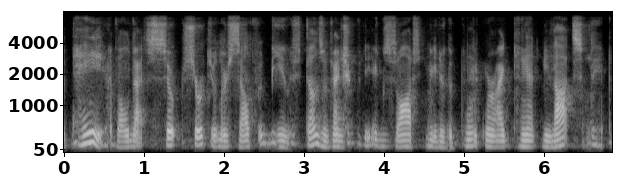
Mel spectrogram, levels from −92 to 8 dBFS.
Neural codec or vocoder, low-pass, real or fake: autoencoder, 22.05 kHz, a latent of 192 numbers a frame, VITS, trained on one speaker; 7.2 kHz; fake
